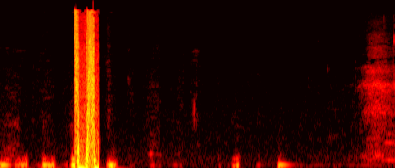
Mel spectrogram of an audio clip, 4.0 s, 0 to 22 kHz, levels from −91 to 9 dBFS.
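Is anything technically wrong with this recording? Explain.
Yes. From 0.74 to 0.98 s, the samples are built from the wrong bytes. For about a quarter of a second, the reader combines each sample's bytes incorrectly, whether by a one-byte offset, reversed byte order, or a mismatched alignment, so the rapidly fluctuating low-order bits end up as the most significant part of every value. The speech in that stretch is replaced by a burst of loud, harsh broadband noise.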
